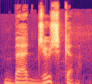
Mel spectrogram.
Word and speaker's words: Batushka: The band name should be pronounced as Batushka.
